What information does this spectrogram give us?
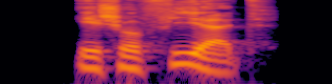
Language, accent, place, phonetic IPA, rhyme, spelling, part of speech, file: German, Germany, Berlin, [eʃɔˈfiːɐ̯t], -iːɐ̯t, echauffiert, verb, De-echauffiert.ogg
- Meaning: 1. past participle of echauffieren 2. inflection of echauffieren: third-person singular present 3. inflection of echauffieren: second-person plural present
